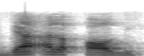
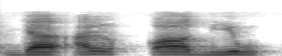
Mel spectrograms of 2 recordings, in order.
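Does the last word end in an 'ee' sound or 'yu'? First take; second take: ee; yu. First: The last word ends in a long 'ee' sound. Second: The last word ends in an added 'yu' syllable. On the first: The speaker calls it right. "ja'al qadi tidak dibaca ja'al qadiyu" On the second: The speaker calls it wrong. "tidak dibaca ja'al qadiyu ya karena sekali lagi dikatakan siqal"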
